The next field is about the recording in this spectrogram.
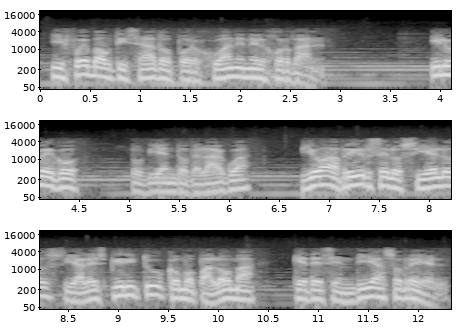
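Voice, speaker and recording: A man with a Castilian Spanish accent reads scripture as a solemn, measured, formal narration. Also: deep voice. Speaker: Bible reader. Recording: dull lo-fi audio, music behind. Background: music.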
